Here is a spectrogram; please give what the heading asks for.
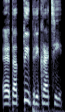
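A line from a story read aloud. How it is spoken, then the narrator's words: Sharp bark. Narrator (Russian): рявкнул Владимир Павлович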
